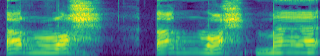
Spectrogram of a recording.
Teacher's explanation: ছোট হা এটি হচ্ছে বড় হা, যেটি হলকের মাঝখান থেকে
